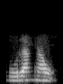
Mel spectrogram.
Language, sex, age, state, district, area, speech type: Bodo, female, 30-45, Assam, Kokrajhar, rural, conversation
